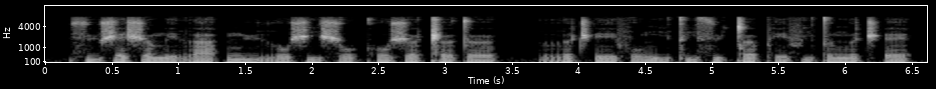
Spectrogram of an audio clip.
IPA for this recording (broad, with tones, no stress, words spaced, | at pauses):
sy˧ʃɛ˧ ʃœ˧me˨ra˧ | ŋy˧ ro˨ʃi˨ʃo˨˦ kʰo˦ʃœ˨ ǁœ˨tœ˨ | rə˨t͡ʃʼe˨ fo˨ŋi˧ tʼi˦sy˧ǀœ˧ pʰe˨fi˧tə˧ŋə˧ t͡ʃʼɛ˧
